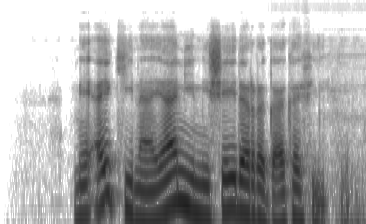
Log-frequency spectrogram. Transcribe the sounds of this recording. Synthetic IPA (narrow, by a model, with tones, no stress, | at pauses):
meː˨ʔa˦jkʲʰiː˨naː˨jaː˦niː˨mi˦ʃe˦jdɐ˨rːɪ˨ɡaː˦kɐ˦ɸḭː˦˨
